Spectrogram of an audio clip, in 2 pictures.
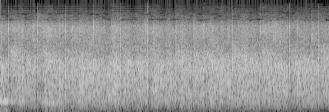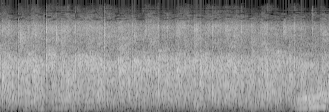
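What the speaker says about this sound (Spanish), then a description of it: "¿Le puede dar un aplauso fuerte al Señor?" A church congregation at a Sunday service claps loudly for the Lord, dense and sustained applause that fills the room without pause from start to finish.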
